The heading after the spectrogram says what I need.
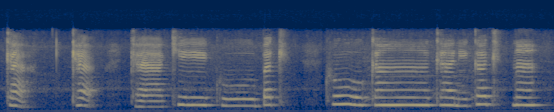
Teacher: dengan menyentuhkan lisan dengan langit-langit bagian belakang, lalu dengan mengalirkan udara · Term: huruf K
